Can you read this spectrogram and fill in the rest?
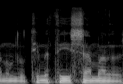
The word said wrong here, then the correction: Chalamet: Chamalé, Chalamet. Chalamet, obrigado.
